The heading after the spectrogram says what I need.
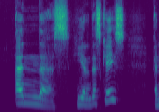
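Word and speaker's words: الناس: line, we start here, then you would say you would say annas. You say it's a hamza, but because this is in the middle of speech, so it is, you continue with reading, yeah, you continue with reading here, so that's why you have to drop this.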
